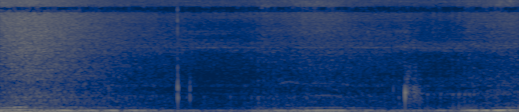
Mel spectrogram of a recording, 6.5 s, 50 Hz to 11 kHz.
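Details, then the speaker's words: Hemi-swapped full-size Jeep Grand Wagoneer chasing an idle problem: deep V8 idle rumbles, sagging and dipping in speed as it warms before recovering; previously it would idle down, bog and die, now it stays running. Cause unconfirmed; suspects include intake air temp sensor, oil temp sensor, misfire. "Better than it was. Because that was the part we're used to, it would just die. But it's staying running."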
